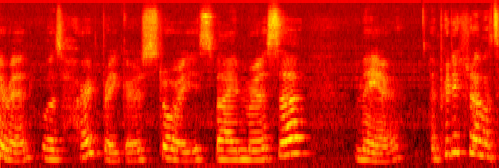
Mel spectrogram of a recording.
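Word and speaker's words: Marissa Meyer: you say her name her name is spelled very interestingly and i kept forgetting how to spot but i'm pretty sure it's just marissa mayer i heard about it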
